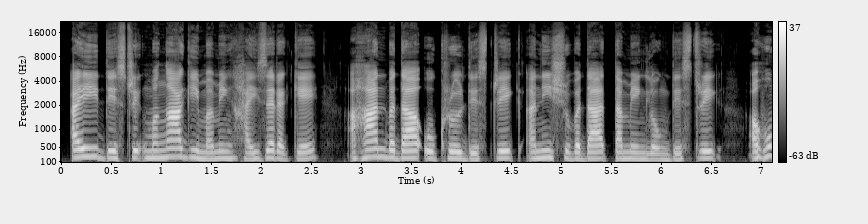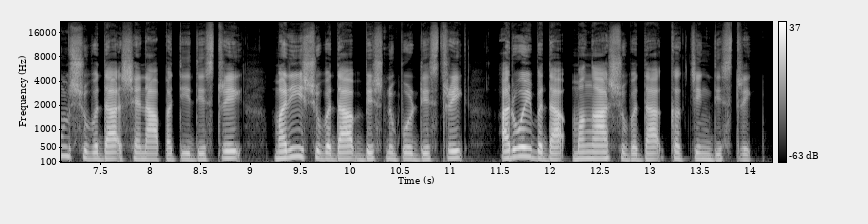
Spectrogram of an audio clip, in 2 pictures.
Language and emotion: Manipuri, neutral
